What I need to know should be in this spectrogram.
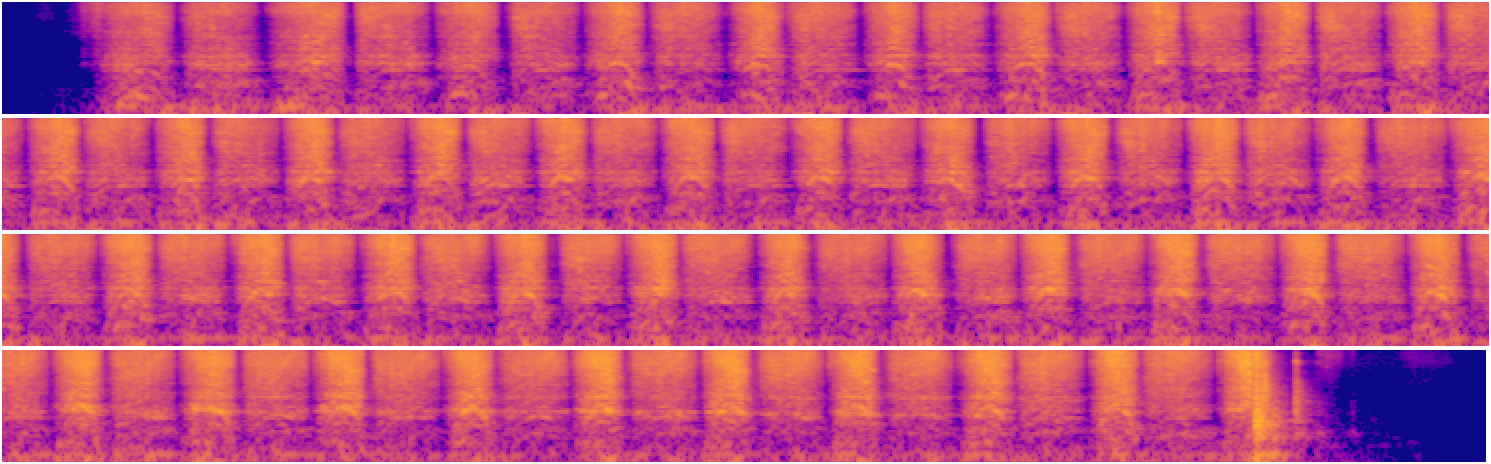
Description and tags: Wood saw cutting wood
